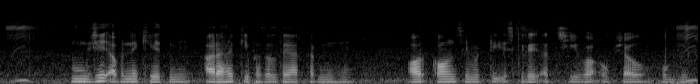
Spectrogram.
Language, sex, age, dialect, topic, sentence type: Hindi, male, 46-50, Awadhi Bundeli, agriculture, question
